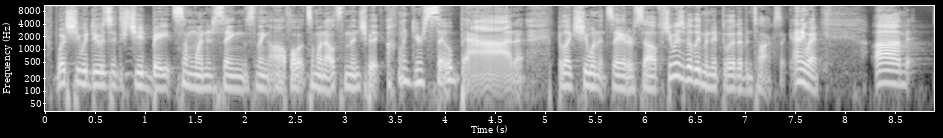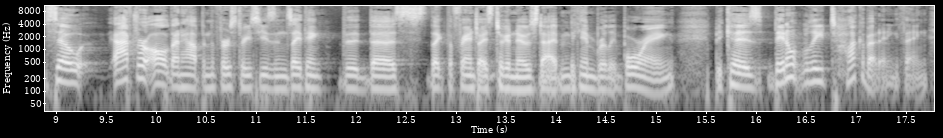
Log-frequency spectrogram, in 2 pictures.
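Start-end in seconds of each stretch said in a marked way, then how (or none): 3.5-4.8 put-on very slow, creaky, coy baby talk, drawn out. Imitating a housewife from season one: Camille Grammer's coquettish baby voice. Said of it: "coquettish baby voice".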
